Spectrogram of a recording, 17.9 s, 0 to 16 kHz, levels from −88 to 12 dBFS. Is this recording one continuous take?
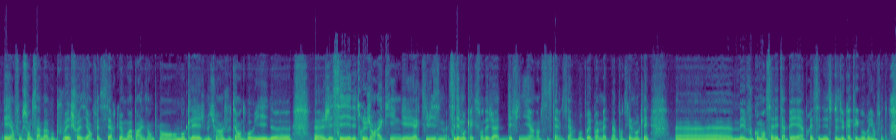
yes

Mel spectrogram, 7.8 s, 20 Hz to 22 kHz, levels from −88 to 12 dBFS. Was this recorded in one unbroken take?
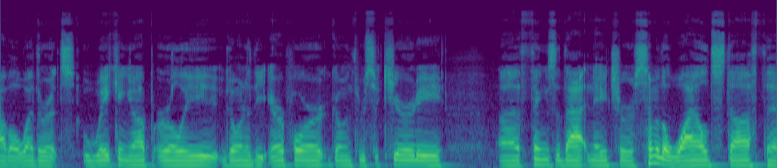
yes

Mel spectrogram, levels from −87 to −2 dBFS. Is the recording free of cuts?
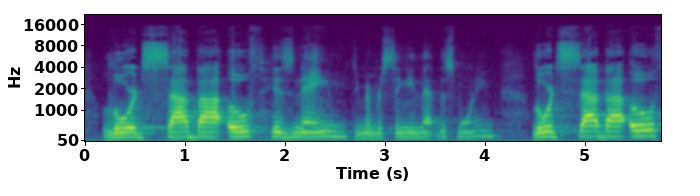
yes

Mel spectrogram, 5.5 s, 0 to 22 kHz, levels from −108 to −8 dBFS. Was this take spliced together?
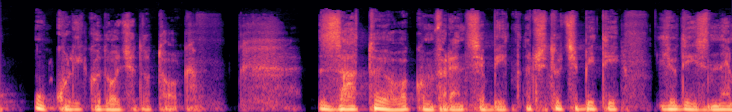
yes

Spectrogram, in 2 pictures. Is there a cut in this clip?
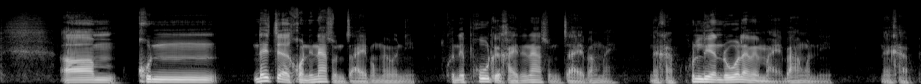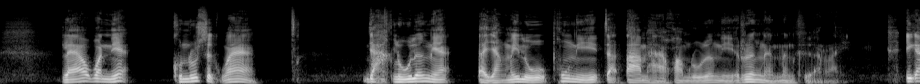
no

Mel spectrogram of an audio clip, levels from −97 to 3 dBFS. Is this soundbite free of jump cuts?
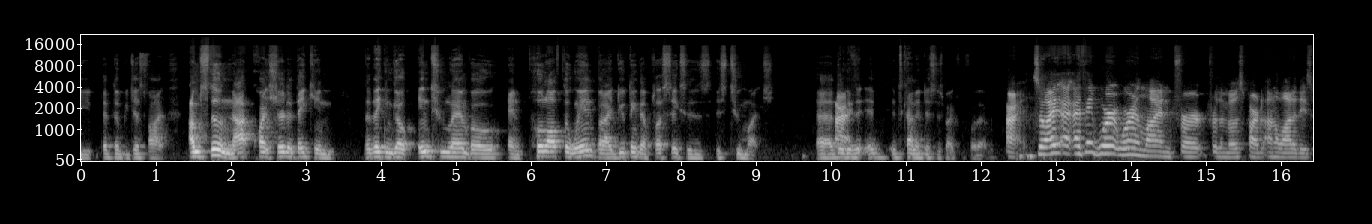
yes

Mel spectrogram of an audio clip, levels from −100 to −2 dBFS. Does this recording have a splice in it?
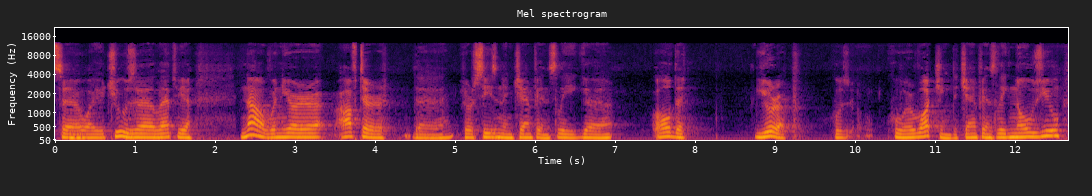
no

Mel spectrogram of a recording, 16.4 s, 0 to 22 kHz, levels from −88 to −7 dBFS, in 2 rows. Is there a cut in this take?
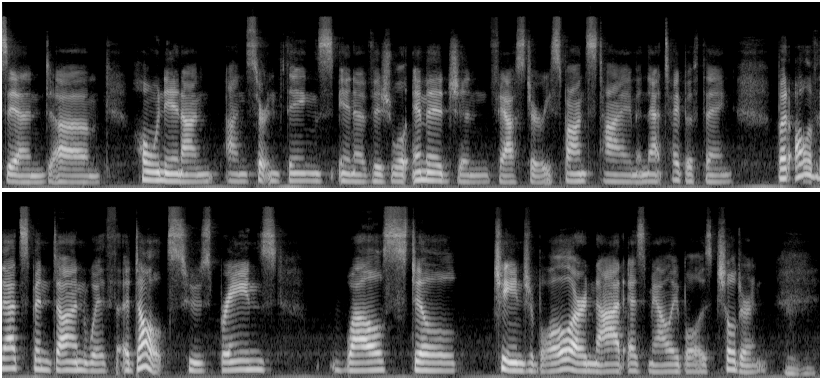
no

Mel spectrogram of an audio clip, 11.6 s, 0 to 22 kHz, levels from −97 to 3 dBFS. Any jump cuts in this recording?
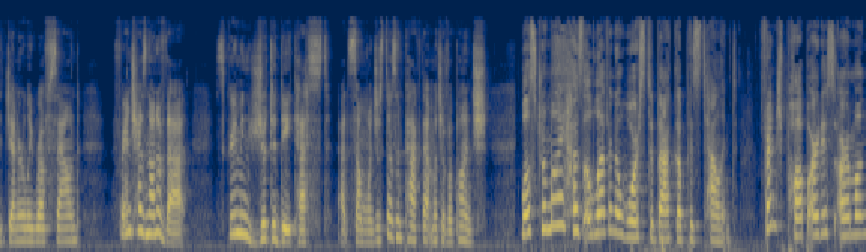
yes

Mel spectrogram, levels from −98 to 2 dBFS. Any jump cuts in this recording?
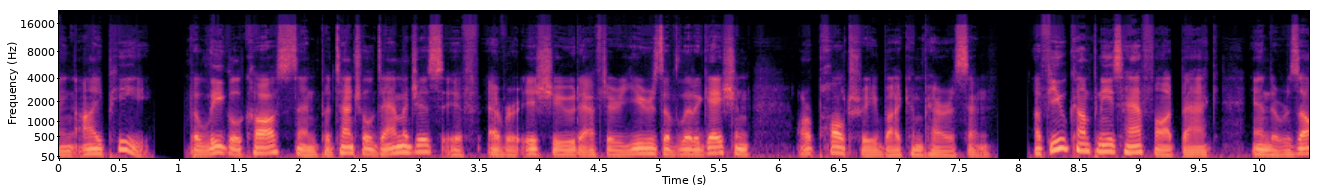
no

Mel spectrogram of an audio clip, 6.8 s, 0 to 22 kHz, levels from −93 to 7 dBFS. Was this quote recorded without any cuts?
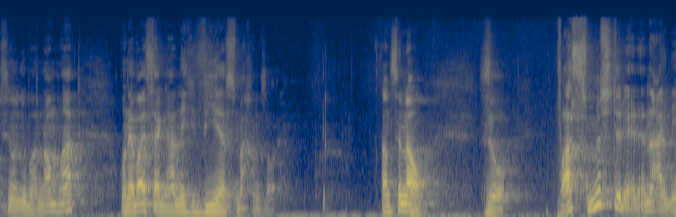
yes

